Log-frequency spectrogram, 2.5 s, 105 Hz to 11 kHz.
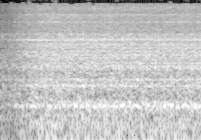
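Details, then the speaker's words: Mercedes-Benz GLC 43 AMG at idle: an even rushing whoosh swells in as the radiator fans kick on; the fans work normally and there is no overheating. "all right there them fans go so we good to go y'all we good to go on this one"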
